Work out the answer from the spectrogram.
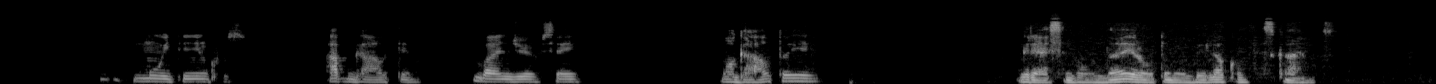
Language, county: Lithuanian, Vilnius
